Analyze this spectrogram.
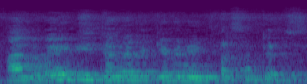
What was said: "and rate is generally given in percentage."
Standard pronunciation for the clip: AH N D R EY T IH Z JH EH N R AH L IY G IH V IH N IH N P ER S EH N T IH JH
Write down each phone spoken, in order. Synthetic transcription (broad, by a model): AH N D W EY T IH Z JH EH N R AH L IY G IH V IH N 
